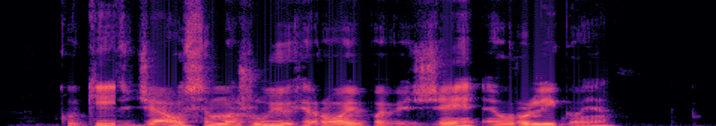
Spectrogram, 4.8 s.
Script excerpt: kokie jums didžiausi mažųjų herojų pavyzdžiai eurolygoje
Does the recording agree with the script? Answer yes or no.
no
